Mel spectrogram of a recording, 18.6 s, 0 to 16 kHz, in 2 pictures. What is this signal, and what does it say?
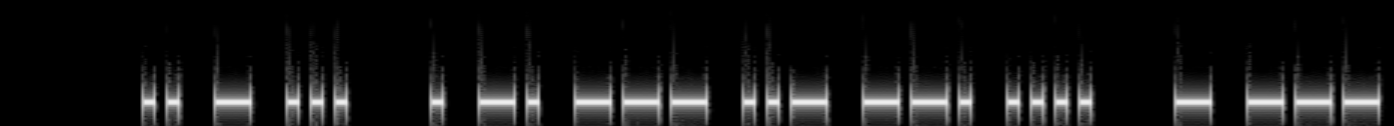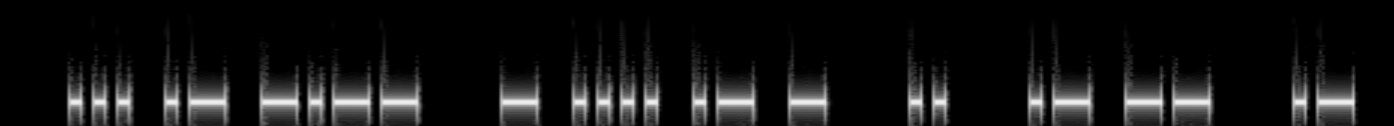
Morse code, heard as a keyed tone, about 16 wpm, 700 Hz. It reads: ITS ENOUGH TO SAY THAT I AM A
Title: Sentences from Top 1000 Words - Review Part 6 - 15wpm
